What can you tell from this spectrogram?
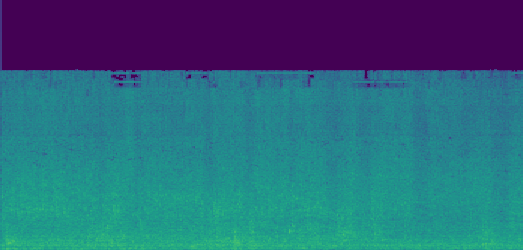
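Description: Kitchen tap running into a dark pan in a stainless steel sink as the pan is rinsed by hand, a steady rush of water.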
